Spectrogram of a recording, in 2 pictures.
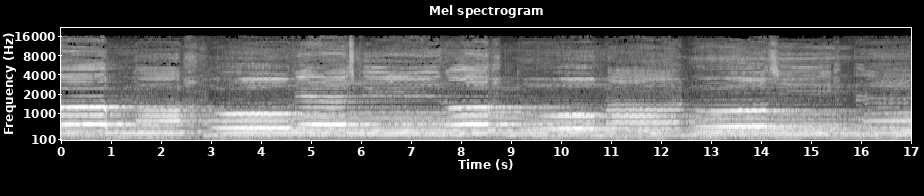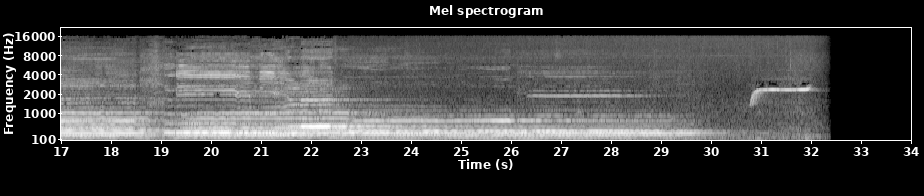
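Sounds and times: a cappella group singing: 0:00.0 - 0:30.0.

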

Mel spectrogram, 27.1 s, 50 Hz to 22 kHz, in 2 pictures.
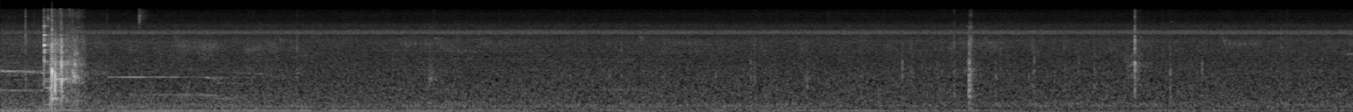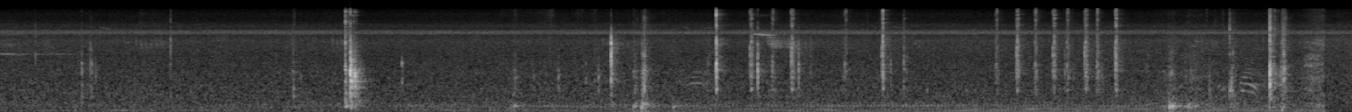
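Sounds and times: steady faint hiss: 0:00.0 - 0:27.0
small parts and tools clicking: 0:00.1 - 0:01.5, 0:08.8 - 0:12.2, 0:20.6 - 0:24.9.

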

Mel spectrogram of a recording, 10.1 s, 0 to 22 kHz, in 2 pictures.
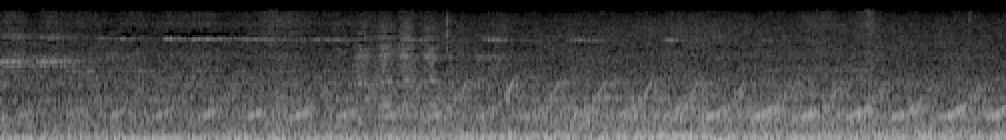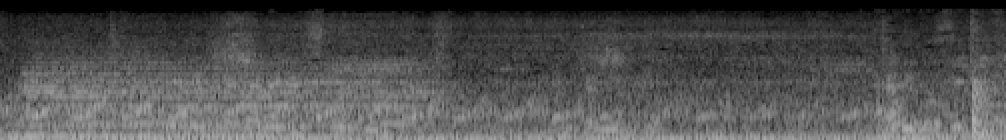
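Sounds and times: held horn-like tone: 0:05.1 - 0:07.4.

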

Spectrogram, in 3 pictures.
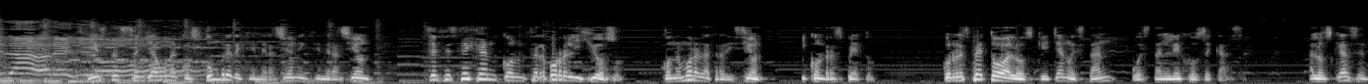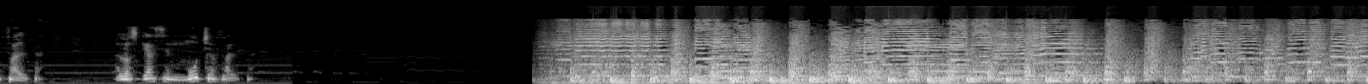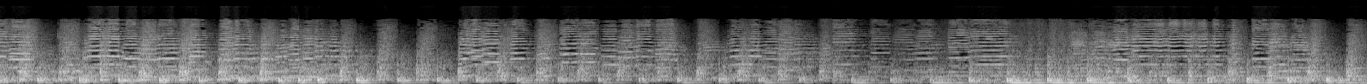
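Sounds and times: brass band music: 0:00.0 - 0:08.6, 0:19.0 - 0:41.0.

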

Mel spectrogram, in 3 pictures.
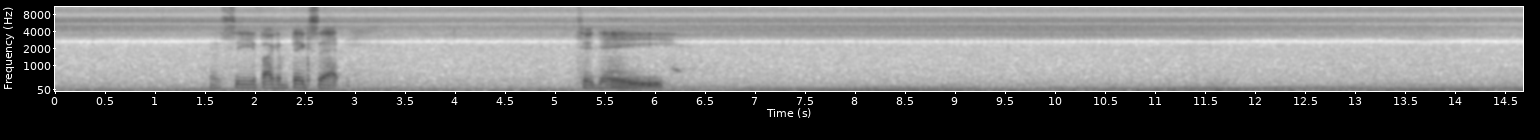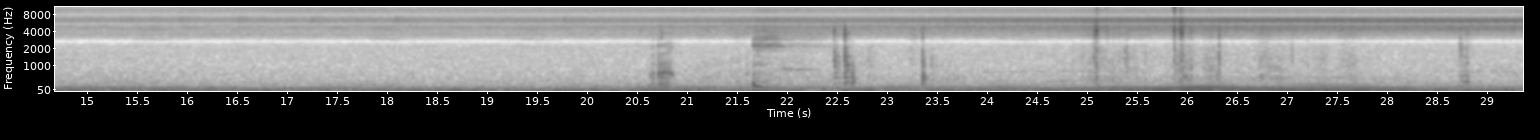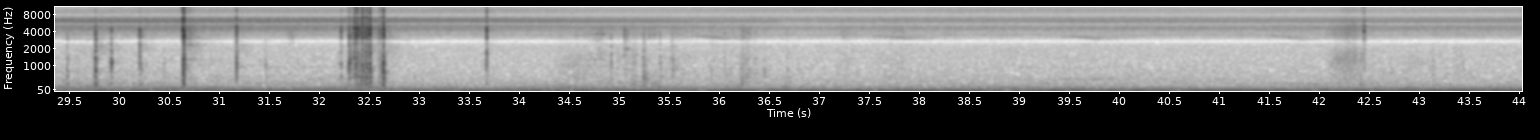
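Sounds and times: insects droning: 0:00.0 - 0:44.0
metallic clicks of rifle handling: 0:32.2 - 0:32.8.

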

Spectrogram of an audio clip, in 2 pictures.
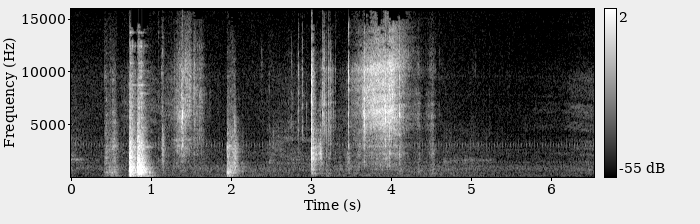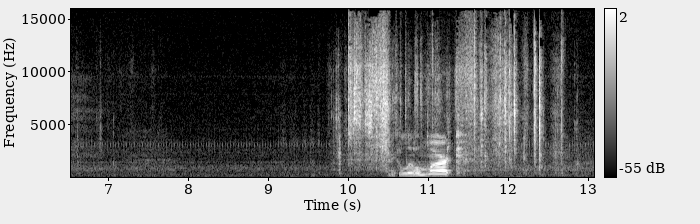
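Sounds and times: tape measure blade rasping out: 0:03.5 - 0:04.3.

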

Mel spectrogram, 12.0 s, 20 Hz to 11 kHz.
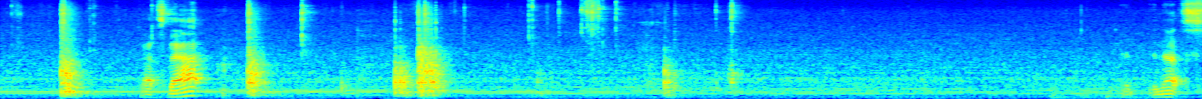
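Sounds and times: steady low hum: 0:00.0 - 0:12.0
objects knocking on metal table: 0:04.0 - 0:04.5.

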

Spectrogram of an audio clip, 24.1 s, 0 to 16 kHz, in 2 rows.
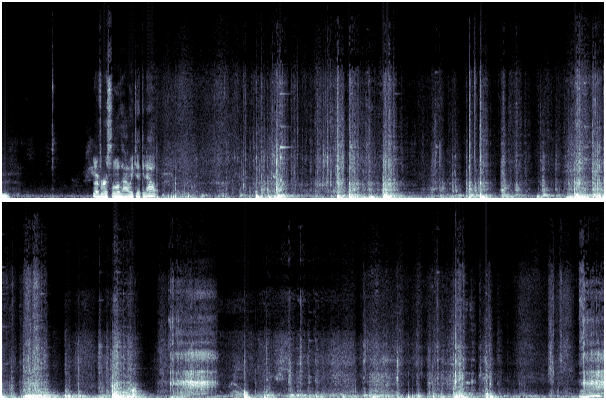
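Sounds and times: metal scraping across floor: 0:17.5 - 0:20.2.

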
